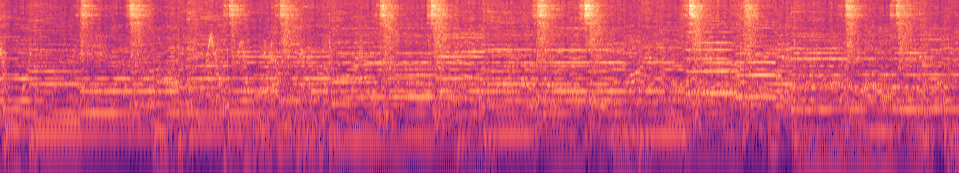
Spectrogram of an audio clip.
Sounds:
Sound effect, Music, Speech

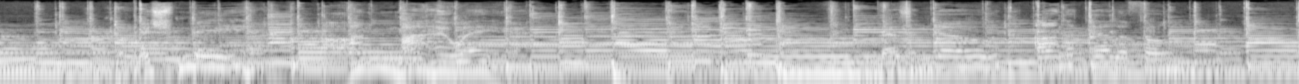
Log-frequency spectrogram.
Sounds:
Music

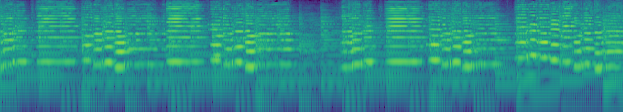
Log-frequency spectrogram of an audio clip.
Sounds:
Music, Musical instrument, fiddle

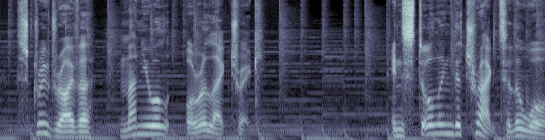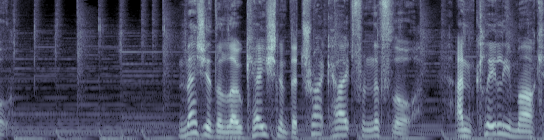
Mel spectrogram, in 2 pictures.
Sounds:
Music, Speech

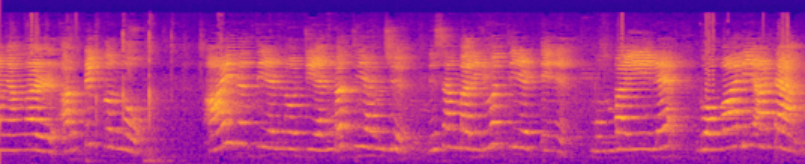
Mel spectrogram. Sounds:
Child speech, Speech, woman speaking

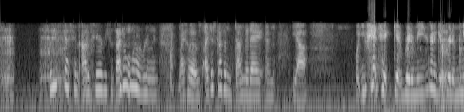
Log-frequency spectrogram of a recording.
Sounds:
inside a small room, Speech

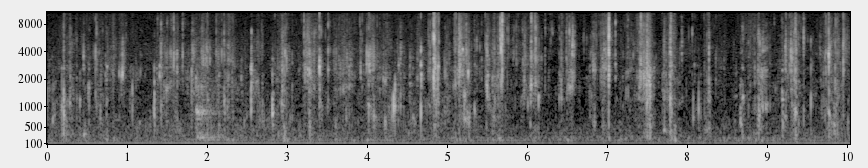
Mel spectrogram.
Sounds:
Water

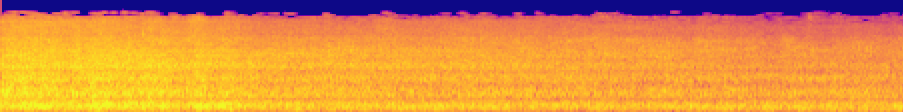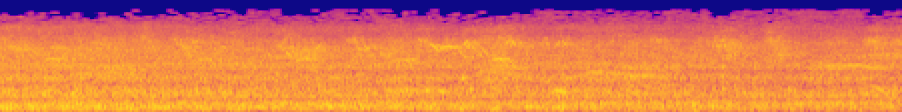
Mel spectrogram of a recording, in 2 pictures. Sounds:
Animal, Speech

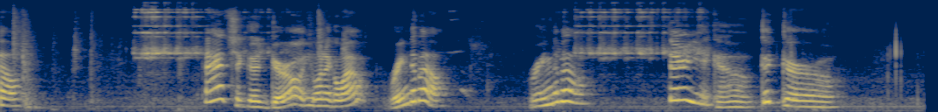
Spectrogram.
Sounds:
Speech

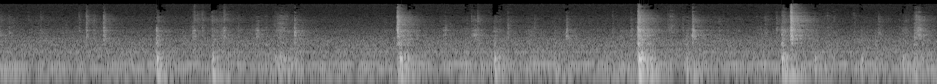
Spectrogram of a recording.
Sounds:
inside a small room

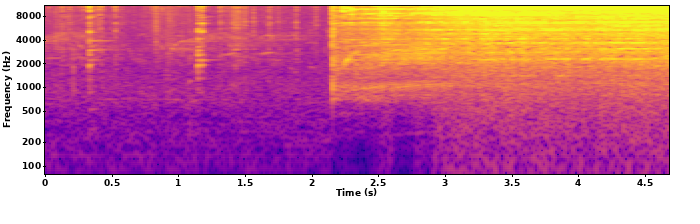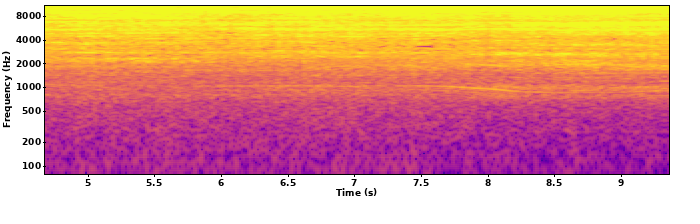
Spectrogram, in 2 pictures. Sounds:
outside, rural or natural

